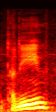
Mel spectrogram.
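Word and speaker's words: tannin: is the word tanin t-a-n-n-i-n and the eye is like a long e so tane according to the brown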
